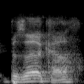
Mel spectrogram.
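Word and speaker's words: BRZRKR: So Berserker, which is spelt with no vowels. – Berserker! That's how you say it.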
